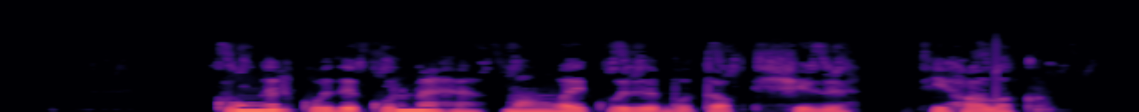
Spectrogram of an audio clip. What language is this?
Bashkir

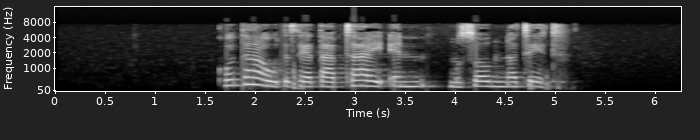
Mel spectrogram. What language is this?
Kalenjin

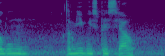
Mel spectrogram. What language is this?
Portuguese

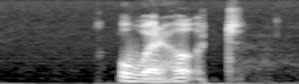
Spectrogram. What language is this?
Swedish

